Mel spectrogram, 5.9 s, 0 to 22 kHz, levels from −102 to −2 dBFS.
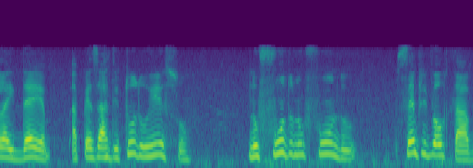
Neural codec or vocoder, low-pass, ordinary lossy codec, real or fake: none; none; none; real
